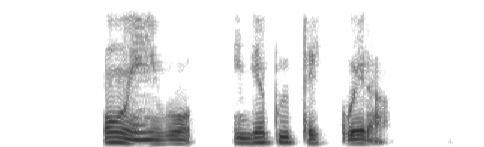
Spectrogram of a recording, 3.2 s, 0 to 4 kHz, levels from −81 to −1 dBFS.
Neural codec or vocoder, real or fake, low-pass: codec, 16 kHz, 4 kbps, FreqCodec, larger model; fake; 3.6 kHz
